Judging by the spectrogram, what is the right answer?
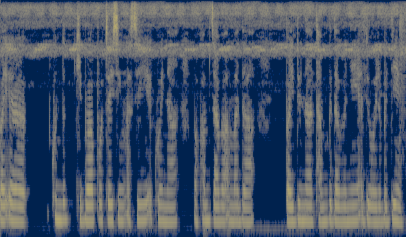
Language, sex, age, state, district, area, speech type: Manipuri, female, 18-30, Manipur, Chandel, rural, spontaneous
